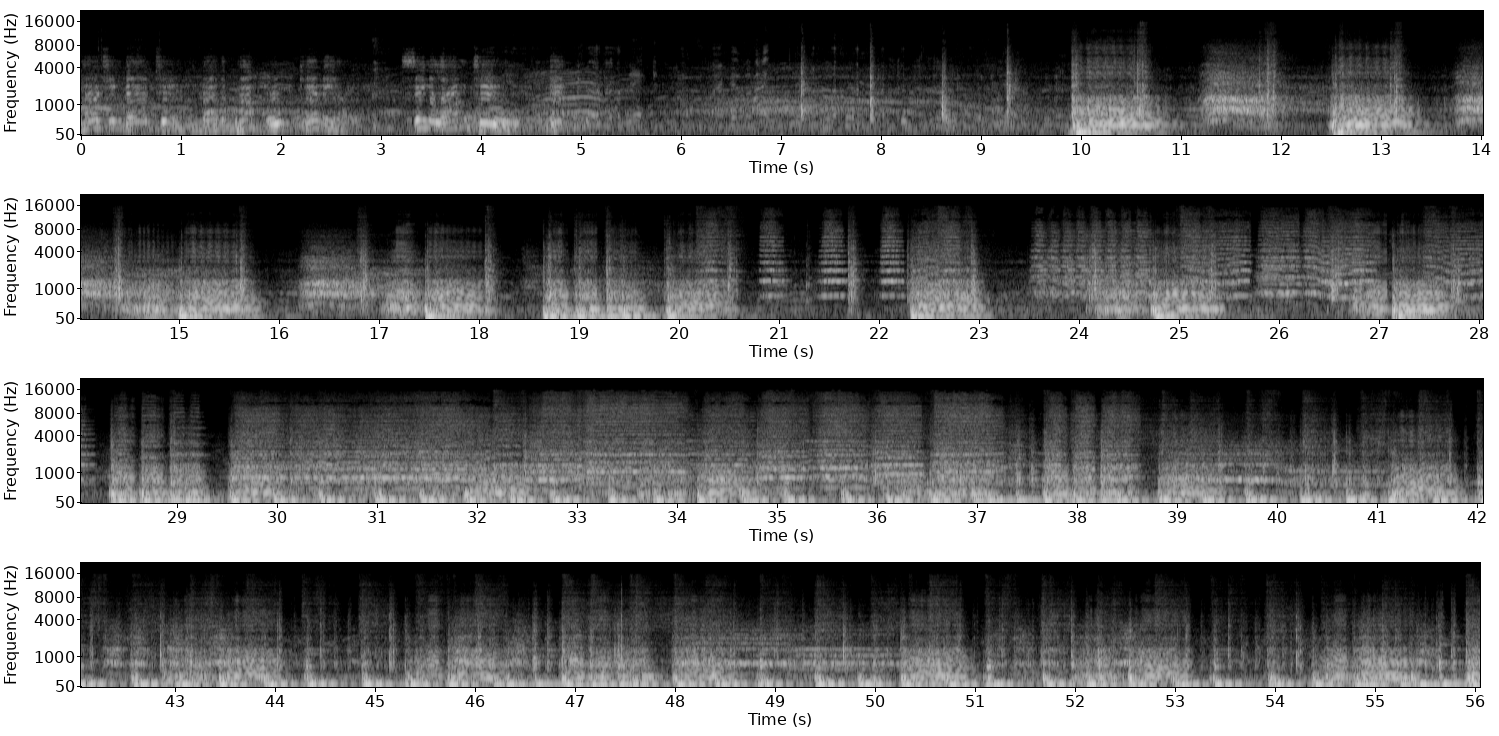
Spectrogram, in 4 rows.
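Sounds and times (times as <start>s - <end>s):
marching band playing: 7.2s - 56.0s
low brass bass riff: 12.5s - 13.5s, 18.7s - 39.9s.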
